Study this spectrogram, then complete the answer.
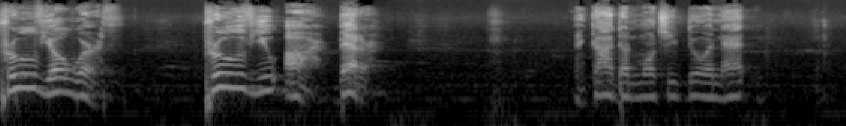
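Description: A man preaches loudly and passionately through a microphone in a large hall.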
